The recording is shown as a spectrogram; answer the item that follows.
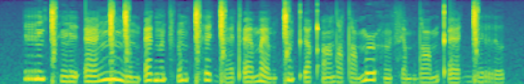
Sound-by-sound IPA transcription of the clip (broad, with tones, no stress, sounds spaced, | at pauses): r ẽ˦ ǀʰ ẽ˩ ɾ e˩ ʔ æ˨˩˦ ŋ͡ǀ ə˦ ŋ͡ǀ ə̃˩ m ʔ æ˦ ɡ ə̃˦ t͡sʼ ə̃˦ m ǀʰ ɛ˦ ɡ͡ǀ æ˩ tʼ æ˨˩˦ m æ˩ m ǀ ə̃˦ kʼ ɪ˨˩˦ qʼ ẽ˨˩˦ dˤ ə˨˩˦ tˤ ɛ˩ m ə˞˦ h ə̃˩ s e˩ m dˤ ə˞˨˩˦ m kʼ æ˨˩˦ ɡ͡ǀ ɛ˦ r ə˨˩˦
